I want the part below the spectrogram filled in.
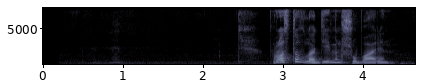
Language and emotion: Russian, neutral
